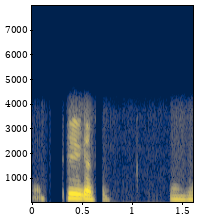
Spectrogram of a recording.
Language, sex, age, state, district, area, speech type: Assamese, male, 30-45, Assam, Charaideo, urban, conversation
